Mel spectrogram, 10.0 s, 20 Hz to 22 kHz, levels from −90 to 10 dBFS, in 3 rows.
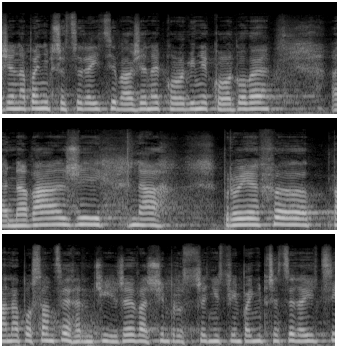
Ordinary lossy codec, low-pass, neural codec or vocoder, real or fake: Opus, 64 kbps; 14.4 kHz; codec, 44.1 kHz, 3.4 kbps, Pupu-Codec; fake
